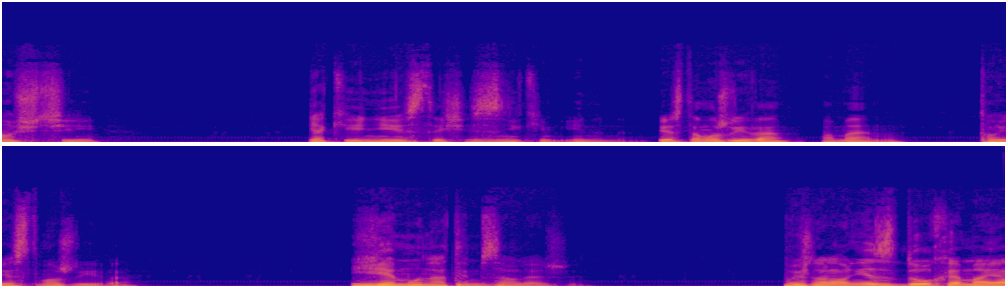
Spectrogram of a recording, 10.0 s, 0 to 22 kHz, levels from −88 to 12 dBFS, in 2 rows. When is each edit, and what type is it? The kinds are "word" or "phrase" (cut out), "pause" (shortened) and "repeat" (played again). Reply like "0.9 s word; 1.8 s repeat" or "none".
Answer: 3.2 s pause; 4.0 s pause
